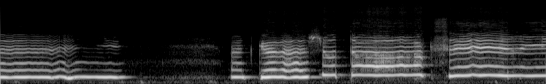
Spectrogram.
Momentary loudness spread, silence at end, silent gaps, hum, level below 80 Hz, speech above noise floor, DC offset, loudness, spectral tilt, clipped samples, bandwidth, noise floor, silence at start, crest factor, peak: 8 LU; 0 s; none; none; -60 dBFS; 37 dB; under 0.1%; -15 LUFS; -5 dB/octave; under 0.1%; 4.5 kHz; -51 dBFS; 0 s; 14 dB; -2 dBFS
